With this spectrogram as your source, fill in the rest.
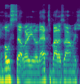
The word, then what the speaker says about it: Hochstetler: I pronounce it in our family line, pronounce it Hochstetler with a long O. But it's spelled 4 or 5 different ways. Some people pronounce it Hochstetler. Some people pronounce it Hostetler with a D.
